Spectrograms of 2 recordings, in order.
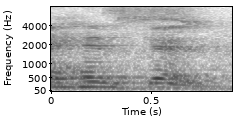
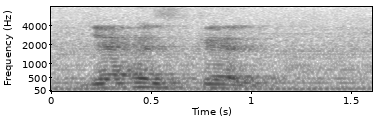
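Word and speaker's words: יחזקאל: Yehezqel. Ese sí. Ese sí. Yehezqel.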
